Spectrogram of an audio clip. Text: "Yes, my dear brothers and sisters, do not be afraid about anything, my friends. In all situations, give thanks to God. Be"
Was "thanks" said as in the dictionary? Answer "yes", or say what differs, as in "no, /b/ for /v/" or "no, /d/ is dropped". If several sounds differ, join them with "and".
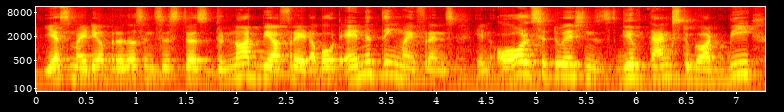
no, /t/ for /θ/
